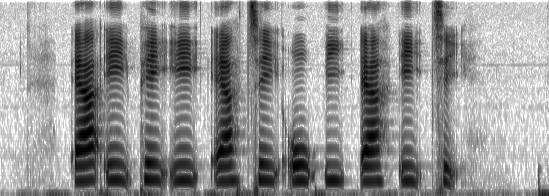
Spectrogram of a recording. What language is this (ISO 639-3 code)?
dan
